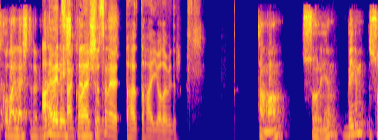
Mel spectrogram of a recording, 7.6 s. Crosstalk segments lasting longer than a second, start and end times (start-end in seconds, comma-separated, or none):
0.8-2.4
